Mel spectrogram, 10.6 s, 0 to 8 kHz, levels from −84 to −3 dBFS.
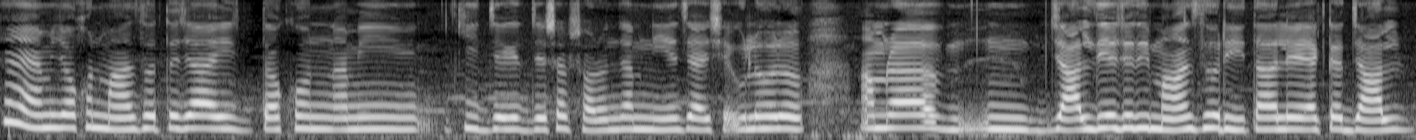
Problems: constant background noise, continuous background conversations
